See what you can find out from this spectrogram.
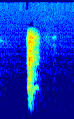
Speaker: Sorry if you guys could hear that. The cat's got the sneezes.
